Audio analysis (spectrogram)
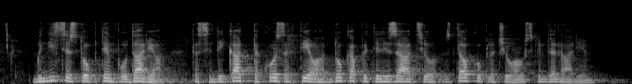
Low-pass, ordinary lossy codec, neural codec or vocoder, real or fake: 7.2 kHz; none; none; real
